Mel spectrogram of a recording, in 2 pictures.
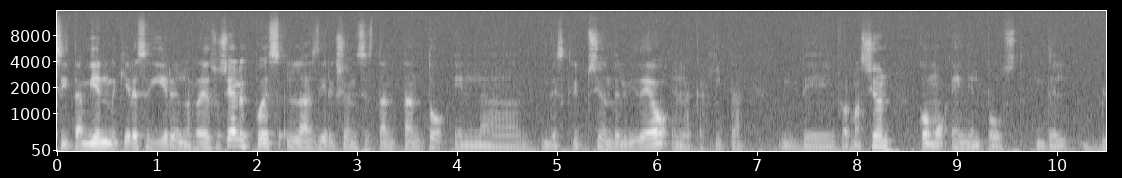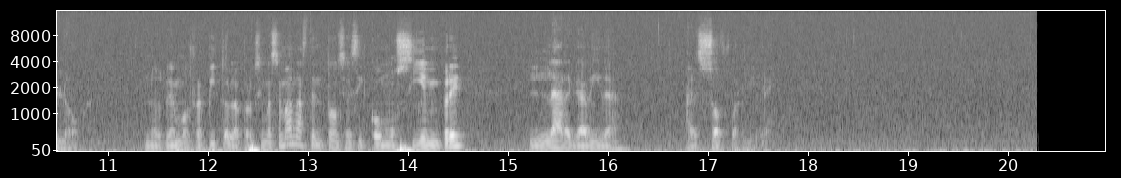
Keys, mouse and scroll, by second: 19.9 click, 20.9 click.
